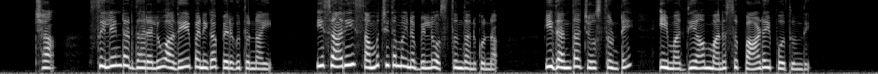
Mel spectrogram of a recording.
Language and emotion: Telugu, sad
